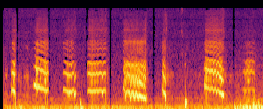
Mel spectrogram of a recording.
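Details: Female kitten in heat giving a series of short chirping trills with harmonic, slightly rising-falling tones, about ten calls over five seconds with brief gaps, some low rumbling between them indoors.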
